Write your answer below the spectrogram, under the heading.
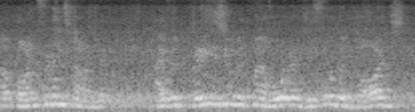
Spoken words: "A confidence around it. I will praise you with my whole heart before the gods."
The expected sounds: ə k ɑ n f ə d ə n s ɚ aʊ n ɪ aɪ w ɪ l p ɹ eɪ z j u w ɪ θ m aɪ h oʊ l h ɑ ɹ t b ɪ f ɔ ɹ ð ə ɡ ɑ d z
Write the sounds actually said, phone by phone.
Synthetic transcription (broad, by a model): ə k ɑ n f ə d ə n s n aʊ l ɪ aɪ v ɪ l p ɹ eɪ z j u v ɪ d m aɪ h oʊ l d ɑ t b ɪ f ɔ ɹ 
